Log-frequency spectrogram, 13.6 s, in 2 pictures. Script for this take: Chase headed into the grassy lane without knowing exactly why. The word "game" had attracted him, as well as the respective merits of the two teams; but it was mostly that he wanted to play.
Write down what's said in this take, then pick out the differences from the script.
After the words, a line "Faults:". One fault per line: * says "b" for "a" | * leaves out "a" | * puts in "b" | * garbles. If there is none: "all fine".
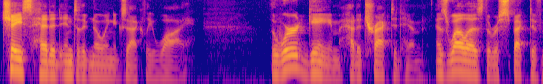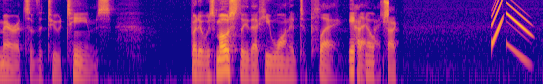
Chase headed into the knowing exactly why. The word "game" had attracted him, as well as the respective merits of the two teams; but it was mostly that he wanted to play. [garbled]
Faults:
* leaves out "grassy lane without"
* garbles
